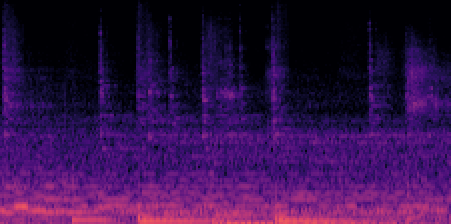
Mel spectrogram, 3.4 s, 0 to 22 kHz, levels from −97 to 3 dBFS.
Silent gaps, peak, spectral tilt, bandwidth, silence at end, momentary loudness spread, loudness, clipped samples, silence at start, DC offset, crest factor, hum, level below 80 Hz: none; -28 dBFS; -7 dB/octave; 14.5 kHz; 0 s; 7 LU; -44 LUFS; under 0.1%; 0 s; under 0.1%; 12 dB; none; -44 dBFS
